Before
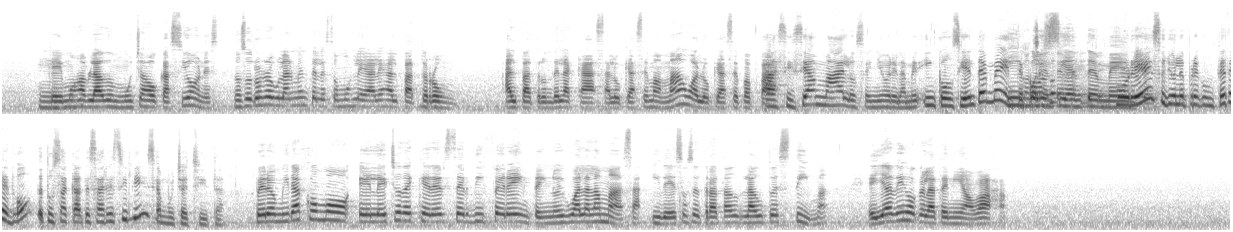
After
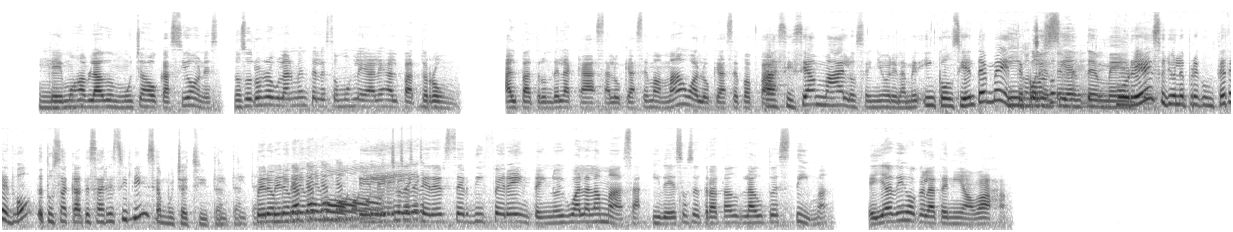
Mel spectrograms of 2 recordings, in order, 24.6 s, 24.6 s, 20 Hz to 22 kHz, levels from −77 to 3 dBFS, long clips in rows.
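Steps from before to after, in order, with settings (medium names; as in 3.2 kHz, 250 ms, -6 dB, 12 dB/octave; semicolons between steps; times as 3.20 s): gate -43 dBFS, range -52 dB; 14.25–16.51 s: ever faster or slower copies 197 ms, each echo +1 st, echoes 3; trim +3 dB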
